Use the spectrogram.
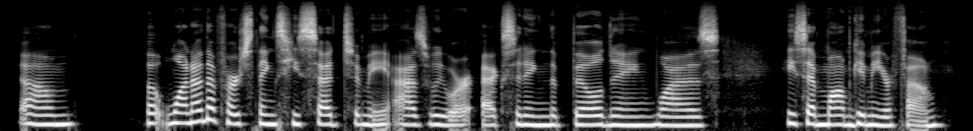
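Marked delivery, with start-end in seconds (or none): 6.2-7.1 put-on stern voice. Retelling a child's demand outside the building: imitating a stern demand. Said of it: "very sternly".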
